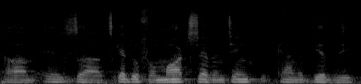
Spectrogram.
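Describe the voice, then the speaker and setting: Male town manager, low warm tone, halting delivery. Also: little pitch movement, slight background noise. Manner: hesitant, many ums. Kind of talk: meeting report. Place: council chamber.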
